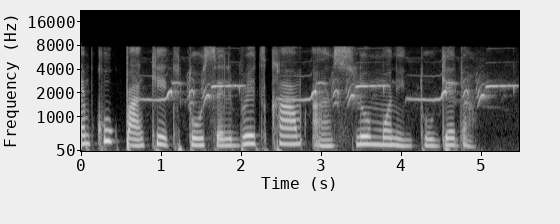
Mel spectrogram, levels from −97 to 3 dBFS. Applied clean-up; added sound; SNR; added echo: none; Bird; 8 dB; none.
